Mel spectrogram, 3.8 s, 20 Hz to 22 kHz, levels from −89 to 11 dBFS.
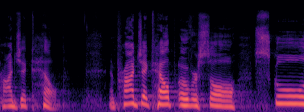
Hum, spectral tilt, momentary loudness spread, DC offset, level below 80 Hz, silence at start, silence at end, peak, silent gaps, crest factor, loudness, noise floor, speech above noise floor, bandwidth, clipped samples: none; -7 dB/octave; 16 LU; under 0.1%; -70 dBFS; 0 s; 0 s; -10 dBFS; none; 16 dB; -27 LUFS; -61 dBFS; 35 dB; 14.5 kHz; under 0.1%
